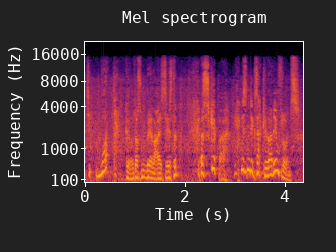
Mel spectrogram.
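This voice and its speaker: A man's voice: fairly high pitch, wildly swooping pitch, normal speed. An actor playing a flirtatious, bossy airline captain in a radio drama, bantering and touchy about his rank. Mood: peeved, bantering. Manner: bantering, stammering slightly when flirting. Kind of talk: broadcast radio drama acting. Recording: noisy vehicle background.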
